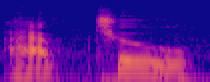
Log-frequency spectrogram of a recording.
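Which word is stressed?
two. The stress falls on the last word. The speaker has two children. "This two means I have two"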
